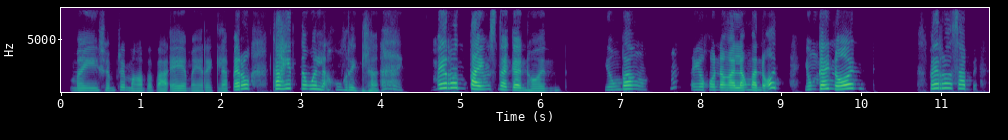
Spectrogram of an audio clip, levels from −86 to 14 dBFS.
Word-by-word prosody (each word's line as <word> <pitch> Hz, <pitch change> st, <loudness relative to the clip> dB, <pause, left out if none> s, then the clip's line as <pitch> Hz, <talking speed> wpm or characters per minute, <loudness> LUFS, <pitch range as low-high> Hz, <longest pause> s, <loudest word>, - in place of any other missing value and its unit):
may 215 Hz, -1 st, -10 dB
siyempre 215 Hz, +3 st, -13 dB
mga 195 Hz, -3 st, -12 dB
babae, 185 Hz, +4 st, -8 dB
may 180 Hz, -1 st, -15 dB
regla. 170 Hz, +3 st, -13 dB
Pero 315 Hz, +6 st, +3 dB, 0.3 s
kahit 355 Hz, +2 st, +3 dB
na 360 Hz, -, -2 dB
wala 335 Hz, -5 st, -3 dB
akong 270 Hz, -2 st, -21 dB
regla, 190 Hz, -8 st, -12 dB, 0.8 s
meron 435 Hz, +1 st, +4 dB
times 320 Hz, -1 st, +5 dB
na 300 Hz, -4 st, 0 dB
gano'n. 205 Hz, -3 st, -3 dB, 0.6 s
Yung 285 Hz, +3 st, -13 dB
bang, 335 Hz, -3 st, 0 dB, 0.3 s
"Hmm, 450 Hz, -, -23 dB
ayoko 270 Hz, -1 st, -6 dB
na 245 Hz, -1 st, -1 dB
nga 230 Hz, -, +4 dB
lang 230 Hz, +1 st, 0 dB
manood," 250 Hz, -, 0 dB, 0.3 s
yung 310 Hz, +2 st, -9 dB
gano'n. 360 Hz, +2 st, +6 dB, 0.9 s
Pero 415 Hz, +3 st, +2 dB
sabi 370 Hz, -1 st, -3 dB
265 Hz, 145 wpm, -20 LUFS, 210-350 Hz, 0.9 s, gano'n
